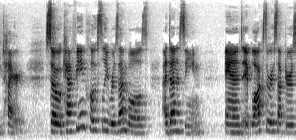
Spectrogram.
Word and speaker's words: adenosine: I pronounce it okay Google how do you pronounce a de n OS I and E adenosine adenosine okay so adenosine is a chemical that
